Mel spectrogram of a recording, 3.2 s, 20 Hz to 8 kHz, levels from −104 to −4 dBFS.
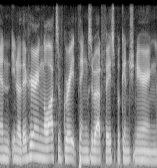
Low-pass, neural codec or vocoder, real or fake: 7.2 kHz; none; real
